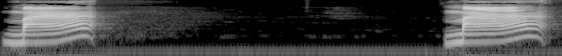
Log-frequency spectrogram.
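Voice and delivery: Má with pitch sliding up high; high rising tone. Shown as a demonstration. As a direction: let Má climb upward. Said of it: "raise your voice when you speak".

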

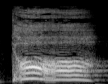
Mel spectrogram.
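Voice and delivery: loud put-on duh of a dummy; a dopey self-mocking duh. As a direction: slap your forehead out loud. Realizing a missed truth.

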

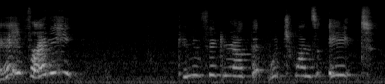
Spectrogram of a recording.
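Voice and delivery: very high cartoon puppet voice; squeaky puppet voice. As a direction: speak as a tiny puppet. Puppet character voice.

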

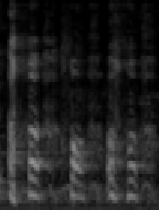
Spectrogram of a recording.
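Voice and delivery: chuckling mid-sentence; amused laugh. Real, not acted. Preacher amused at calling herself an executive, chuckling. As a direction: break into a short run of laughter. Amused at her own grand wording.

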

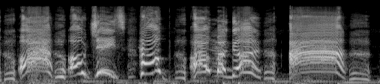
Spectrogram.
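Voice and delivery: high play-terrified shrieks; hammed-up wailing panic; panicked screaming. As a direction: scream for help as the monster grabs you. Attacked by a dinosaur in game.

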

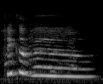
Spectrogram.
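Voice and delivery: put-on high, playful singsong to a baby; peekaboo baby talk. Mama playing peekaboo with her baby, high and playful. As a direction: play peekaboo in a high cooing voice.

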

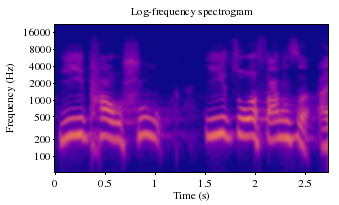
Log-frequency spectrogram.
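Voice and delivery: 一 in 一套书 and 一座房子 held on a level high first tone, no tone change, slow; foreigner's Chinese. Retold or imitated. Teacher imitating a foreigner reading 一套书, slow level 一. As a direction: mimic a foreign learner saying 一 flat as in the dictionary. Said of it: "外国人说".

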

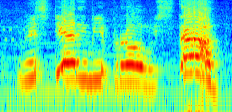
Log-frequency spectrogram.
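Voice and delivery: high, loud frightened shouts; genuinely spooked, yelling at the screen; scared screaming to viewers; real scared yelling. Real, not acted. Streamer scared by game scene.

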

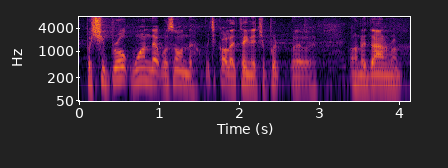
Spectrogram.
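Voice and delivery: normal talking voice

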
